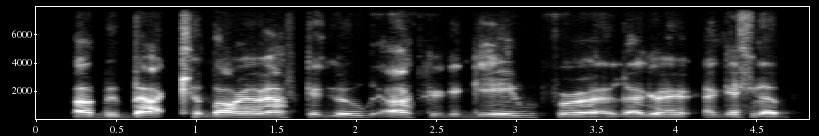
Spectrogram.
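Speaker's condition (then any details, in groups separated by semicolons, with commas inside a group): Cerebral palsy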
